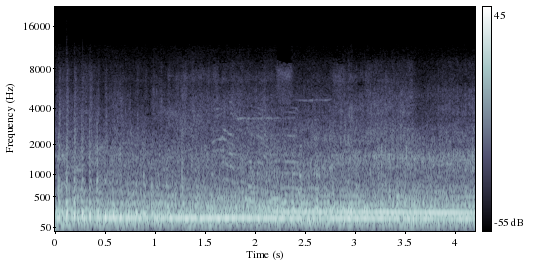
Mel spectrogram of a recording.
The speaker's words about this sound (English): One helicopter now is in real low. Military police helicopter.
